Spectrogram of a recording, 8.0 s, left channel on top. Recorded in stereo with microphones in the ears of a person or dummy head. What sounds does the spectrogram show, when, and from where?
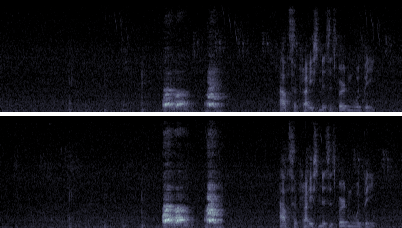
1.4 s footsteps: 5° left (ahead or behind), 7.5 m; by 3.0 s 20° left (ahead or behind), 8 m
3.2 s a shout: 50° right (ahead or behind), 0.7 m
5.6 s a man speaking: 5° right (ahead or behind), 1.4 m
